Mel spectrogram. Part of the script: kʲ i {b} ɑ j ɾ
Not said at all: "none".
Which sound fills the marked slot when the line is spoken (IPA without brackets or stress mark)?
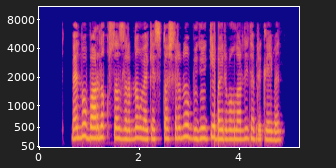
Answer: b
